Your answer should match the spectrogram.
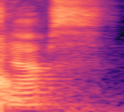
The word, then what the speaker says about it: Schnapps-Tyler: So Schnapps, like the drink. Tyler, like Steven Tyler. Oh, Mary Tyler. I thought Yeah. it was Giant. No, the J is silent. So Okay. Schnapps, like the drink. Tyler, Mary Tyler Moore, Steven Yes.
